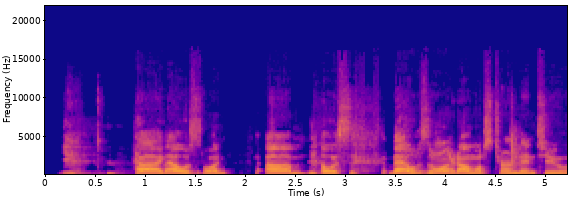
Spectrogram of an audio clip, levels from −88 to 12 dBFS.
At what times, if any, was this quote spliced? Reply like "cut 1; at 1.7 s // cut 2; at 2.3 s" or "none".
cut 1; at 1.2 s // cut 2; at 1.6 s // cut 3; at 2.8 s // cut 4; at 4.0 s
